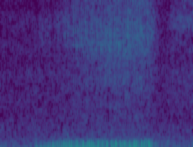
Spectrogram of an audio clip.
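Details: French Bulldog snoring in sleep: a single rattling, fluttering snore lasting over a second, typical of a short-nosed dog's noisy breathing.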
